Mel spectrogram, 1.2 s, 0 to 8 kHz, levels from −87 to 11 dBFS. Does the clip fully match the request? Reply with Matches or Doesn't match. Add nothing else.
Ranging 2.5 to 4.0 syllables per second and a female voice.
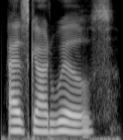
Matches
